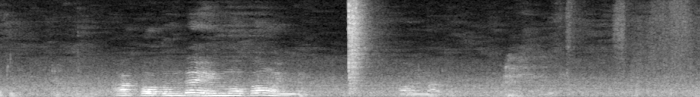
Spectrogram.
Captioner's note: foreign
